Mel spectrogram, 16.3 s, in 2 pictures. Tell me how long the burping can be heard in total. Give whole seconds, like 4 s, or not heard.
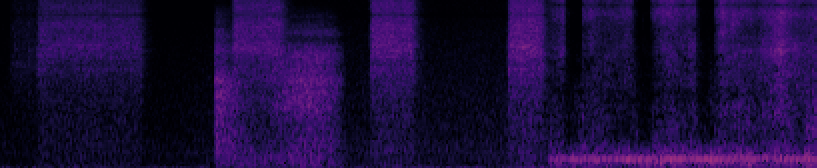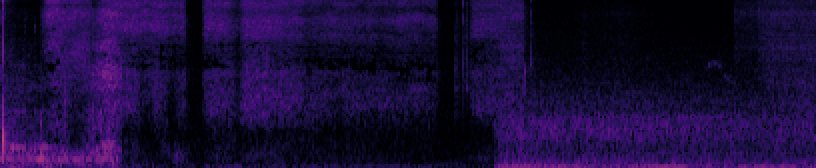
2 s.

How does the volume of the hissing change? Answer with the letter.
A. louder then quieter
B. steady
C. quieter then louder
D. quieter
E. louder
A.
